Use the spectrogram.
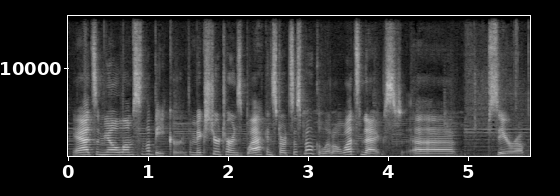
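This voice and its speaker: A woman's voice: on the high side, moderate pace, a bit bright, faint music behind. A woman with a put-on Southern US accent, casually commenting on a game and reading its text aloud. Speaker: game streamer.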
